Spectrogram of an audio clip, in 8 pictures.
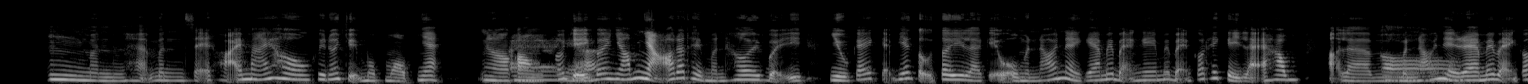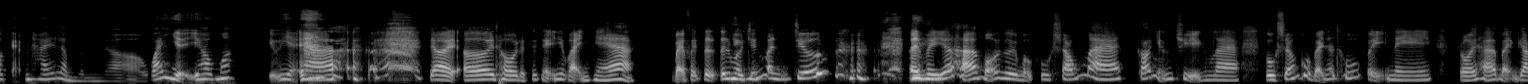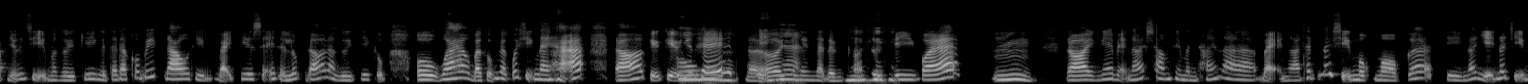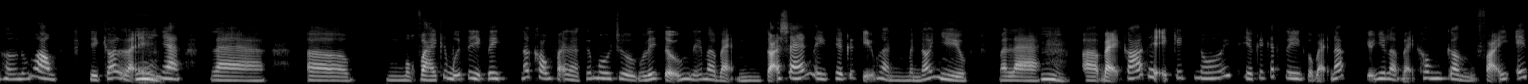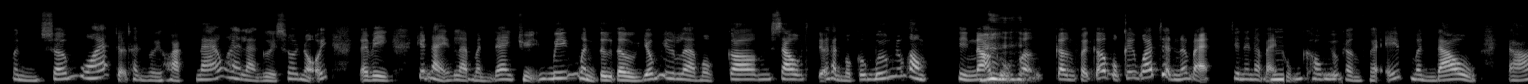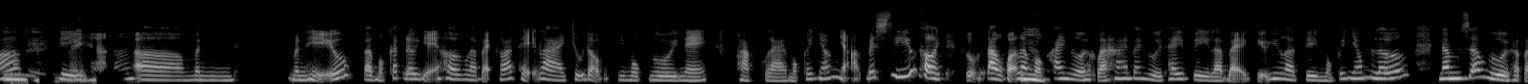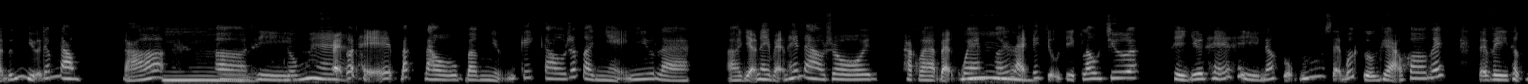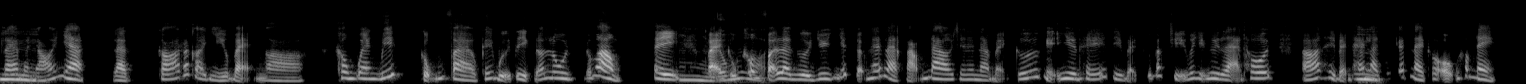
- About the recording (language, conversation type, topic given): Vietnamese, advice, Làm sao để tôi không cảm thấy lạc lõng trong buổi tiệc với bạn bè?
- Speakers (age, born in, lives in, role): 25-29, Vietnam, Malaysia, advisor; 30-34, Vietnam, Vietnam, user
- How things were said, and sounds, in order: laughing while speaking: "vậy á"; chuckle; chuckle; chuckle; tapping; chuckle; "luôn" said as "lun"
